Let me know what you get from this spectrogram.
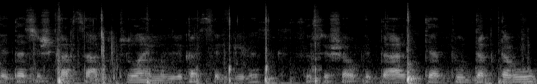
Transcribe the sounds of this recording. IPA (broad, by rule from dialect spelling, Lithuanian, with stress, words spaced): tɐɪ ˈtɐs ɪʃˈkɐrt ˈsɑːkʊ tʊ ˈlˠɐɪmʊ lʲɪˈɡɐ sʲɛrʲˈɡʲɪ ˈʋʲɪskɐs sʊˈsʲɪʃɐʊkʲɪ ˈdɐr tʲɛn ˈtuː dɐktɐˈruː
